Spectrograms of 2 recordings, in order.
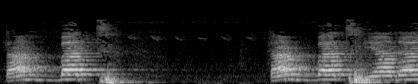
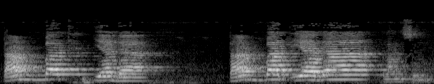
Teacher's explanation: Maka jika antum dengar para qurra, di saat membaca ta sakinah, dikeluarkan hawa.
